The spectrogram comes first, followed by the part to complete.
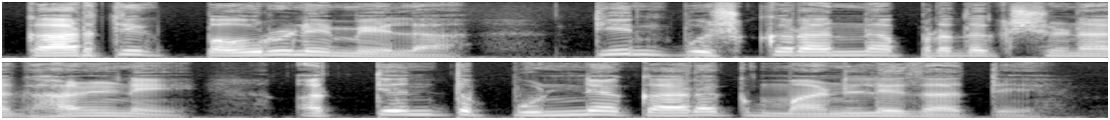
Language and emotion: Marathi, neutral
